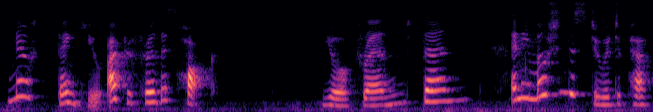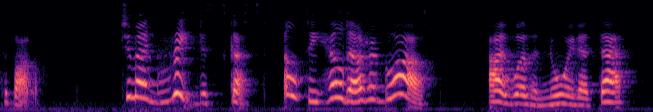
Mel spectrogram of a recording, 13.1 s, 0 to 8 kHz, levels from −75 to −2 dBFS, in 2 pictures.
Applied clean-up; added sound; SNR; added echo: none; none; none; none.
